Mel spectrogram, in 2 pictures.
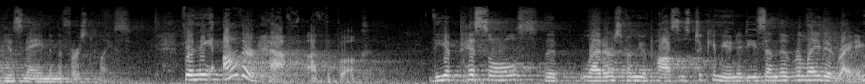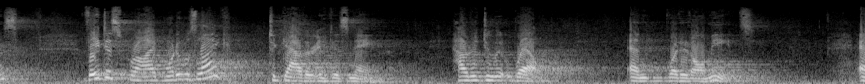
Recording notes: Recorded at Trinity Church, Princeton NJ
